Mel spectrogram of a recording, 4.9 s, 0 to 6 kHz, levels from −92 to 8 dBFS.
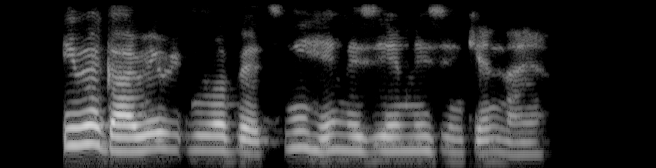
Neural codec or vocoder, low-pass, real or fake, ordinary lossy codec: autoencoder, 48 kHz, 128 numbers a frame, DAC-VAE, trained on Japanese speech; 5.4 kHz; fake; none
